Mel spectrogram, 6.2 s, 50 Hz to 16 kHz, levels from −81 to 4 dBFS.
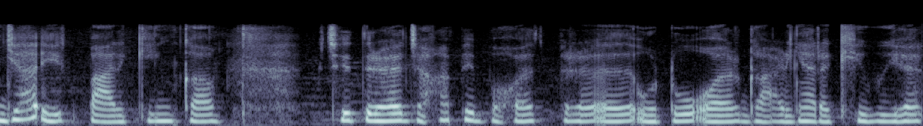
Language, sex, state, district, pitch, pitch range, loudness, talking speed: Hindi, female, Jharkhand, Deoghar, 195 Hz, 190-205 Hz, -17 LUFS, 155 wpm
